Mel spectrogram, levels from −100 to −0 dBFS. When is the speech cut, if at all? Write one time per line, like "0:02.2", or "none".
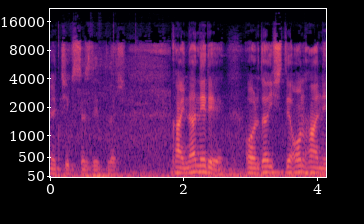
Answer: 0:01.8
